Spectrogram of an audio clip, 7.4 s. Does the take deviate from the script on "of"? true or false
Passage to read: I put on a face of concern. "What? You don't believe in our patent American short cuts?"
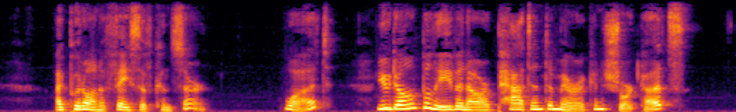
false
